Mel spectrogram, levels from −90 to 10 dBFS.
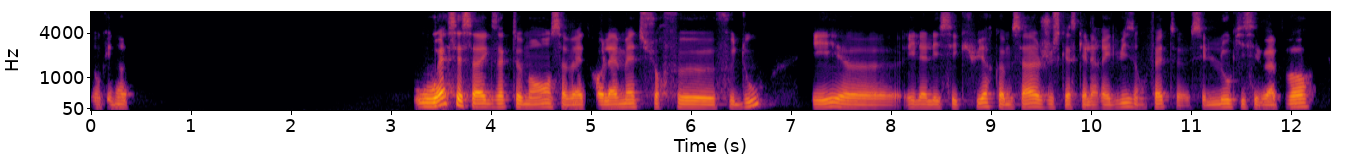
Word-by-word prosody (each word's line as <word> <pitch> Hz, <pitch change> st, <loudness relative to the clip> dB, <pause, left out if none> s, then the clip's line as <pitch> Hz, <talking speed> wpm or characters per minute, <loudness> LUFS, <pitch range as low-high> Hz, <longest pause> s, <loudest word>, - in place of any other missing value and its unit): donc -, -, -12 dB
une, -, -, -5 dB
heu -, -, -4 dB, 2.9 s
Ouais 120 Hz, +1 st, +8 dB
c'est -, -, +5 dB
ça 110 Hz, -, +6 dB
exactement, 110 Hz, -1 st, 0 dB
ça 110 Hz, -, -1 dB
va 95 Hz, +1 st, 0 dB
être, 95 Hz, -, -2 dB
heu, -, -, +7 dB
la 100 Hz, 0 st, +3 dB
mettre 110 Hz, +1 st, -1 dB
sur -, -, -6 dB
feu 100 Hz, -2 st, +1 dB
feu 95 Hz, +1 st, -9 dB
doux 90 Hz, -, -4 dB, 0.5 s
et 110 Hz, +4 st, +1 dB
heu, 95 Hz, -3 st, -1 dB
et 100 Hz, -, -6 dB
la 100 Hz, 0 st, -1 dB
laisser 100 Hz, 0 st, -5 dB
cuire 125 Hz, +1 st, -2 dB
comme 95 Hz, -5 st, -1 dB
ça 115 Hz, +4 st, +2 dB
jusqu'à 100 Hz, -3 st, -4 dB
ce -, -, -14 dB
qu'elle 95 Hz, -, -3 dB
réduise. 100 Hz, +6 st, -5 dB
En -, -, -10 dB
fait, 105 Hz, +3 st, -4 dB
heu, 80 Hz, -, -8 dB
c'est 85 Hz, -, -8 dB
l'eau 105 Hz, +5 st, -1 dB
qui 105 Hz, -2 st, -9 dB
s'évapore 110 Hz, +6 st, 0 dB
100 Hz, 175 wpm, -22 LUFS, 95-110 Hz, 2.9 s, Ouais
